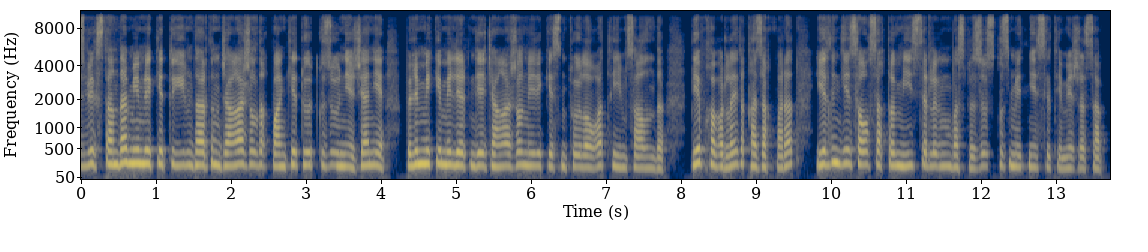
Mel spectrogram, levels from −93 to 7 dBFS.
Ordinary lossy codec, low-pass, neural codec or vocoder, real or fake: none; 9.9 kHz; codec, 44.1 kHz, 7.8 kbps, DAC; fake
